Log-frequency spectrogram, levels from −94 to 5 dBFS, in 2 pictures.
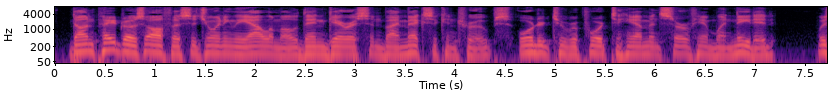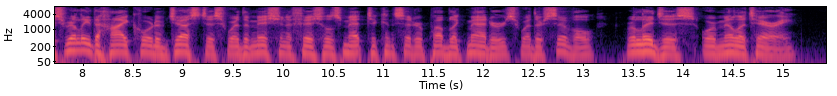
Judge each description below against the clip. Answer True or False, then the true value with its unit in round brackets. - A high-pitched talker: False (105 Hz)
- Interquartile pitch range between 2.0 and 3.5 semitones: True (2.7 semitones)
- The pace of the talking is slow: False (165 wpm)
